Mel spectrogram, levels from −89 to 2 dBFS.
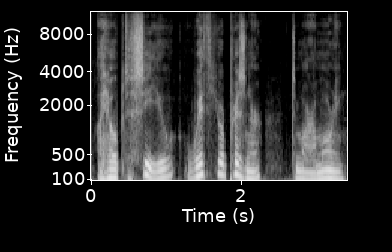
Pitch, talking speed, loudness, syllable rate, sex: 120 Hz, 195 wpm, -17 LUFS, 5.4 syllables/s, male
